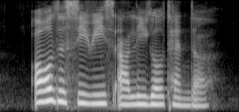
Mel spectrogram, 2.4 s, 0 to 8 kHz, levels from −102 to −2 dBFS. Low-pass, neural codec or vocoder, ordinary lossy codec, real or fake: none; none; none; real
